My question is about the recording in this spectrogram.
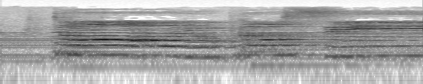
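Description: A young female solo singer singing a slow song in Slovak with piano accompaniment; a new phrase begins about a third of a second in, on a held note.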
